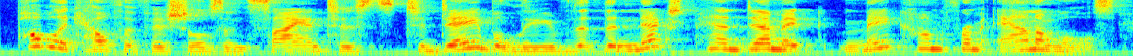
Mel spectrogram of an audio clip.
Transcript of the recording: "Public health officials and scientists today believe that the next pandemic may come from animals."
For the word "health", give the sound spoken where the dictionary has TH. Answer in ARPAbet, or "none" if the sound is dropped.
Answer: TH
